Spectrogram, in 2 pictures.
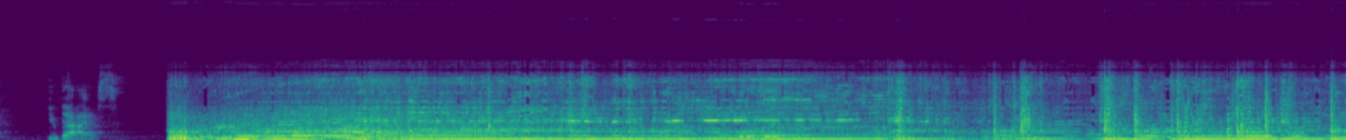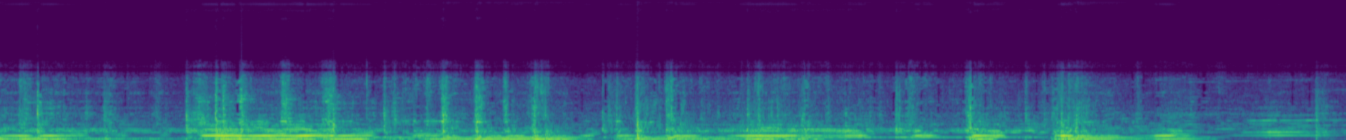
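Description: A juicer grinds celery into juice with a loud, steady motor whine and roar that pauses and resumes as stalks are fed in, with a voice speaking briefly over it.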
